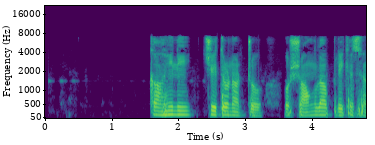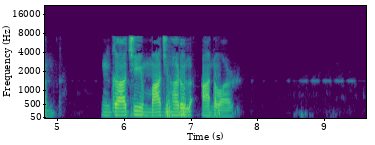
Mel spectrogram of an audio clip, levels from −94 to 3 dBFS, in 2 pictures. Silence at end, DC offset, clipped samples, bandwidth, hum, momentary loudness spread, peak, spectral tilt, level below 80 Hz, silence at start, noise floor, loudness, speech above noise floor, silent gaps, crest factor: 2 s; under 0.1%; under 0.1%; 7.6 kHz; none; 9 LU; -2 dBFS; -4 dB/octave; -52 dBFS; 1.55 s; -89 dBFS; -18 LUFS; 71 dB; none; 18 dB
